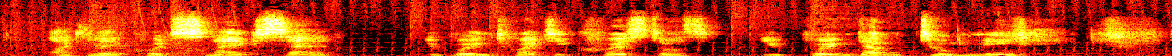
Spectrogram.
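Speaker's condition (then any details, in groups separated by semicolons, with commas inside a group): No condition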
